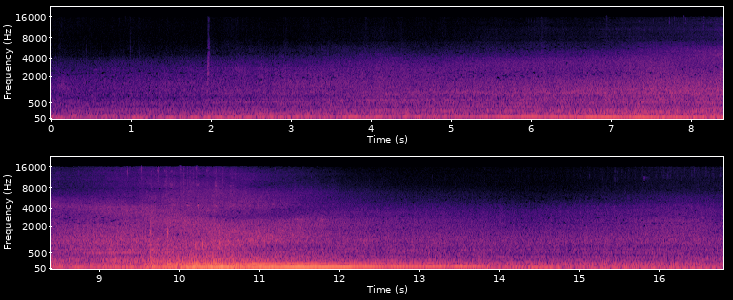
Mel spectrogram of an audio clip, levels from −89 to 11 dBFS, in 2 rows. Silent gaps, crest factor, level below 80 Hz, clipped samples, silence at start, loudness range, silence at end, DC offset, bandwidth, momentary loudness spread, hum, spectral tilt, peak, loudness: none; 18 dB; -30 dBFS; under 0.1%; 0 s; 17 LU; 0 s; under 0.1%; 16 kHz; 19 LU; none; -6 dB/octave; -10 dBFS; -28 LUFS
